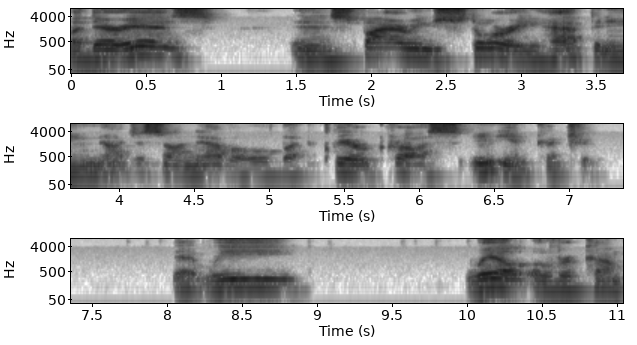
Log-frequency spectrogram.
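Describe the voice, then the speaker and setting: A man at a very slow pace, with long, frequent pauses, over a quiet background. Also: fairly even intonation. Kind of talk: keynote speech. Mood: earnest, rallying. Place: office. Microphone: webcam.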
